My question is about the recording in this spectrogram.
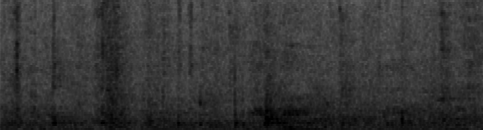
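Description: Faint rustling and a few light, irregular taps of folded paper being handled on a table.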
